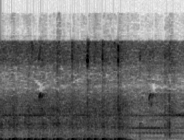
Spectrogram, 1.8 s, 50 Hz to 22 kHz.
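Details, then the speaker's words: Suzuki GSX-R 600 SRAD, bought cheap after sitting for years, warm at 180° temperature: about a second of deep, even idle rumble with regular pulses before cutting out; healthy normal idle. "Got a nice deep rumble."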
